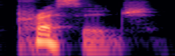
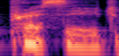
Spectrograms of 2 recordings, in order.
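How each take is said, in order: First: The ending does not rhyme with rage. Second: The ending rhymes with rage. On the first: "but we have it as presage" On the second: "we'll do it as as fits the the the text"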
